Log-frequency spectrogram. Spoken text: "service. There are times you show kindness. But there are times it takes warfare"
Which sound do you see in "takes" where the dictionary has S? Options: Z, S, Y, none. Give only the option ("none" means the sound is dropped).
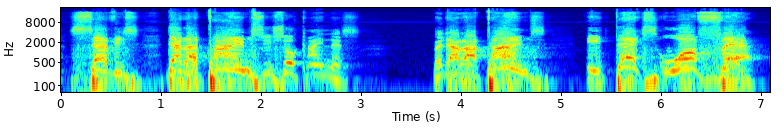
S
